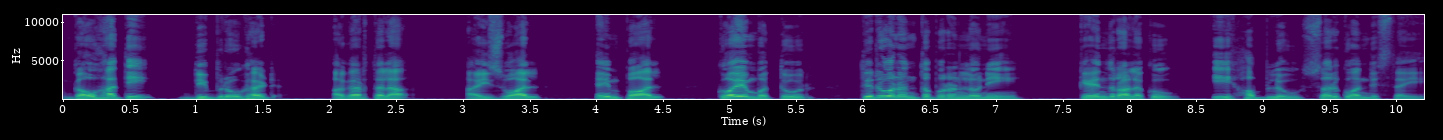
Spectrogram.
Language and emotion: Telugu, neutral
